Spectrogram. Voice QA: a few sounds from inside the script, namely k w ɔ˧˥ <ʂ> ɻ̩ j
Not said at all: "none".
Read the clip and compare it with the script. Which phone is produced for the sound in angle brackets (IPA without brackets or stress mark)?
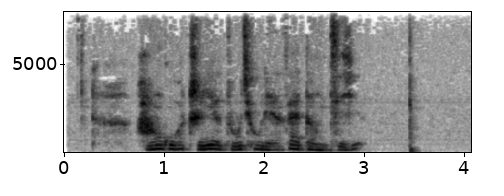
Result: ʈ͡ʂ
